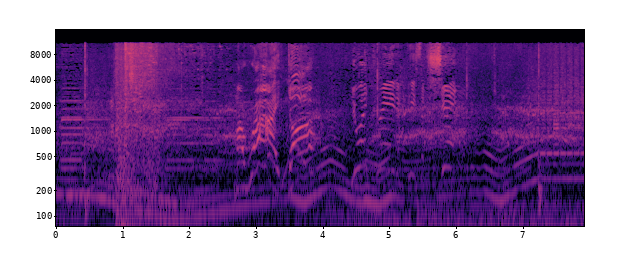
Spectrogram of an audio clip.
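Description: Tyres screech during a skid.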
